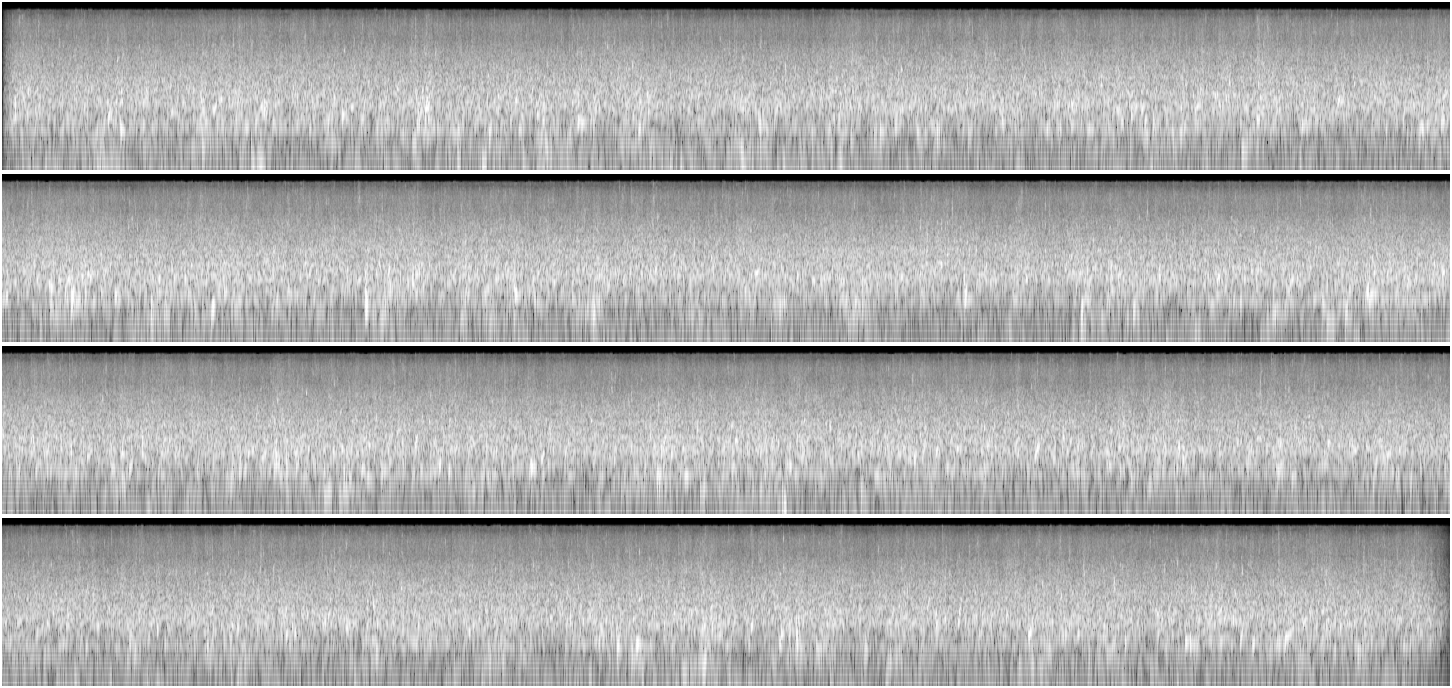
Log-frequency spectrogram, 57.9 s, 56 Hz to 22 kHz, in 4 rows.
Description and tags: River rapid Camp Blommaberg 2
Recording of a small rapid in the river Voxnan in Sweden.
Equipment used: Zoom H4, internal mice.
Date: 14/08/2015
Location: Camp Blommaberg, Loan, Sweden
